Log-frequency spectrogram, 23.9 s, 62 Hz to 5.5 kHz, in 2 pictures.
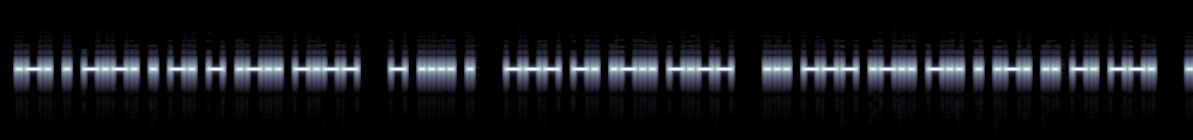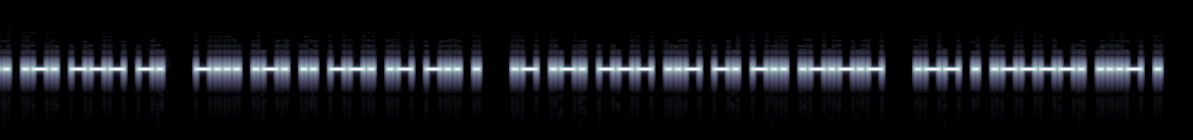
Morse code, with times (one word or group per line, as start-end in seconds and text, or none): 0.2-3.6 RECENTLY
3.9-4.7 THE
5.1-7.3 ONLY
7.7-11.5 SOLDERING
11.9-13.6 IRON
13.9-16.7 BRIGADE
17.1-20.8 AROUND.
21.1-23.5 WE'VE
